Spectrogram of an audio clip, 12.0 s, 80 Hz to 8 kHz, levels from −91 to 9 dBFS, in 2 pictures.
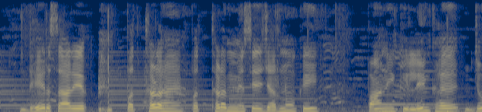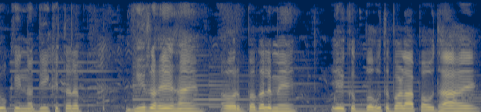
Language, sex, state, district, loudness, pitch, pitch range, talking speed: Hindi, male, West Bengal, Purulia, -26 LUFS, 185 Hz, 170-195 Hz, 145 wpm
